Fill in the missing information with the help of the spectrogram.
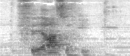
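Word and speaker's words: philosophy: フィラソフィー。もう一度発音します。哲学は英語でフィラソフィーです。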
